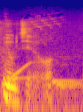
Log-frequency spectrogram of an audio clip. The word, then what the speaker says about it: Ozoo: a note sheet on all of our runners, and they put it that it should rhyme with zoo, so it's Ozoo.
